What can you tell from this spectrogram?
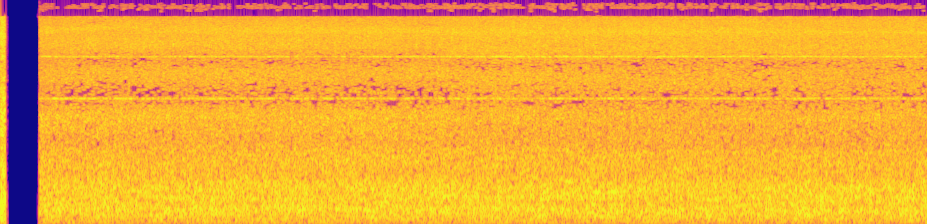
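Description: Fast-flowing river water rushing steadily, starting about half a second in after a brief silence.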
